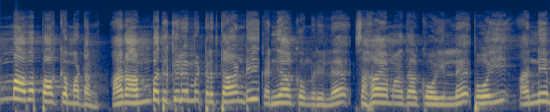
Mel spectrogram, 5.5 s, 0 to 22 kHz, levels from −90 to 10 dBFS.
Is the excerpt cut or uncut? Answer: cut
